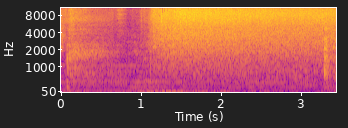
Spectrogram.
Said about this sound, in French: Ça chante. Et là vous êtes sur le bilig avec euh, la galette qui est en train d'être cuite. Hein. Vous entendez Ça crépite, c'est bon.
